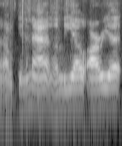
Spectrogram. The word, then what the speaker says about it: Arya: Leo, Arya, Arya, like on the show Game of Thrones.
